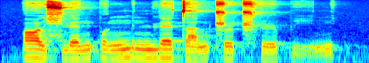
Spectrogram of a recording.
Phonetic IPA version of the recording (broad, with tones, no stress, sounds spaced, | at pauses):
ɑ˥˩ ʊ̯ ɕ ɥ ɛ˧˥ n p ɤ˧˥ ŋ m i˧ n n̪ ɥ ɛ˥ t̪ a˧˥ n ʈ͡ʂ ɻ̩˧˥ ʈ͡ʂʰ ɻ̩˧˥ p i˨˩˦ n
